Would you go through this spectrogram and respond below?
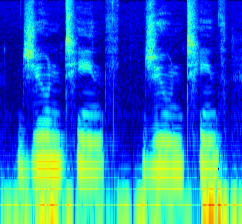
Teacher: that's got stress on both parts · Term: double stress pattern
